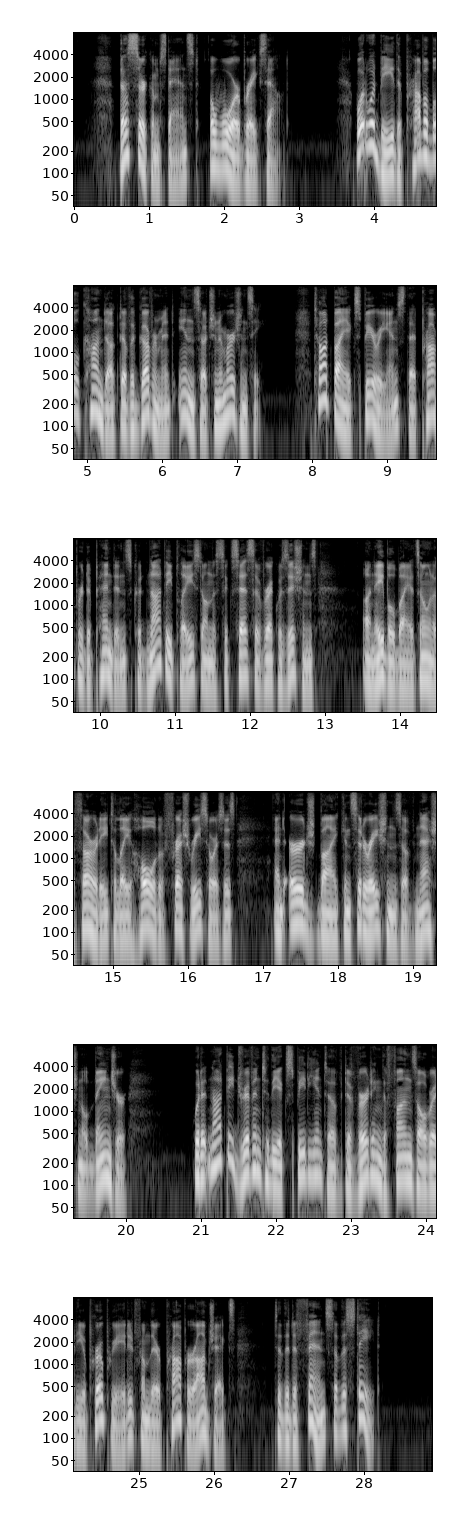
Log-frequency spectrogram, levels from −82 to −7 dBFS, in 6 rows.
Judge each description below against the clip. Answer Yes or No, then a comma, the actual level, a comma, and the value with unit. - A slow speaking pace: No, average, 160 wpm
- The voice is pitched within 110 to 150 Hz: No, low, 100 Hz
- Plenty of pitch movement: Yes, wide, 6.2 semitones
